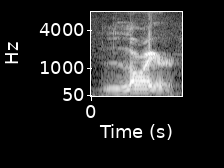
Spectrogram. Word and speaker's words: lawyer: example is not loyal. Lawyer is not loyal.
